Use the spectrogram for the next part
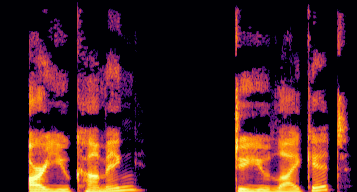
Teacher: In English, our voice usually rises at the end of a yes or no question. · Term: rising tone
